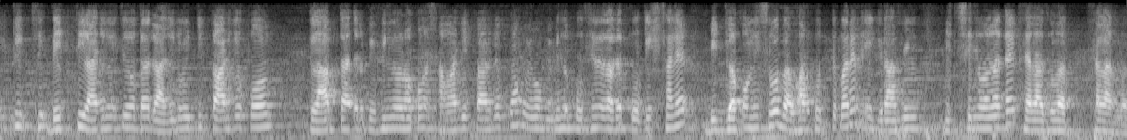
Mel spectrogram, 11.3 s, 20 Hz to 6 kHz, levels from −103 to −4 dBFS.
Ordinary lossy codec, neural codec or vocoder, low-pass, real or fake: none; codec, 32 kHz, 1.9 kbps, SNAC; 5.4 kHz; fake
